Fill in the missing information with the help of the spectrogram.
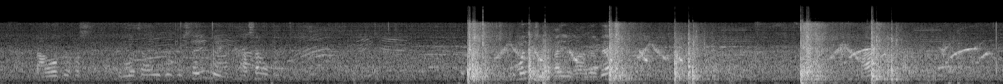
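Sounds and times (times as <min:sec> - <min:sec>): fireworks whistling: 0:03.5 - 0:10.0
fireworks bangs: 0:04.5 - 0:10.0.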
